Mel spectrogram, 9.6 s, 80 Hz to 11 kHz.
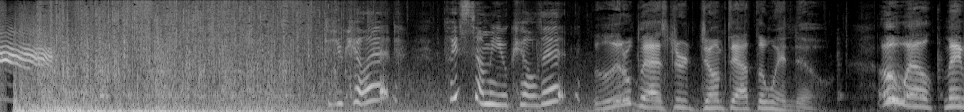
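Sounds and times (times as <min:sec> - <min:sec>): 
two-shot rocket launcher firing and exploding in a room: 0:00.2 - 0:03.7
speech: 0:04.8 - 0:08.2, 0:08.8 - 0:09.6.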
